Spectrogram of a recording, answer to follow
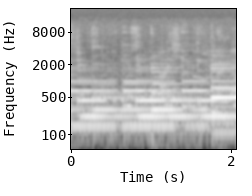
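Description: Acoustic guitar played alone, chords ringing and changing about every half second: the opening of a slow piece.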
